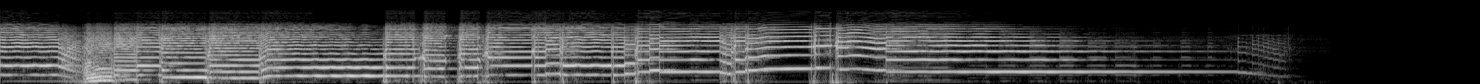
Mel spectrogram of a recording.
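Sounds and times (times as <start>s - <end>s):
guitar through reverb unit: 0.0s - 13.1s.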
